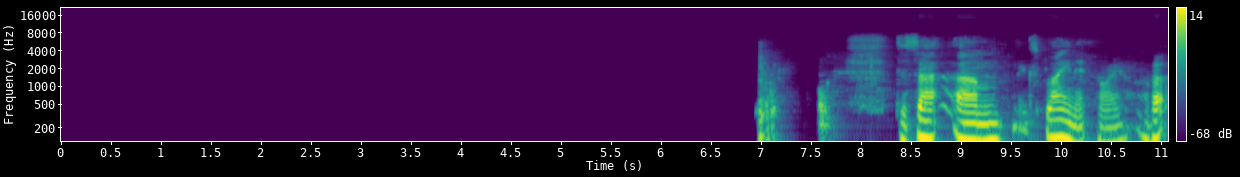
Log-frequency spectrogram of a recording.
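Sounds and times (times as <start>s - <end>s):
man breathing: 7.7s - 8.4s
man speaking: 8.4s - 11.0s.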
